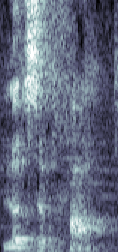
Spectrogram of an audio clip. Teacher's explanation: the S is linked to of, weak form of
